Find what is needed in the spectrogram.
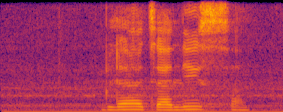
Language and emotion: Russian, neutral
